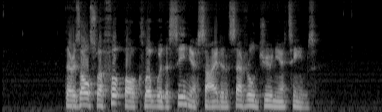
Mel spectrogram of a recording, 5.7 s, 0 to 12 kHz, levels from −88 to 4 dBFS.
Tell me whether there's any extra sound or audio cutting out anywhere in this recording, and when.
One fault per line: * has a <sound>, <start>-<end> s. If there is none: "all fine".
all fine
